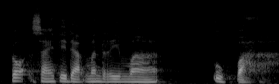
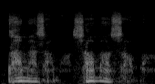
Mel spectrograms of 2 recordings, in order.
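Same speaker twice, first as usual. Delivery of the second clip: hushed; 7 dB quieter than usual. Acted. Preacher drops to a hushed echo.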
